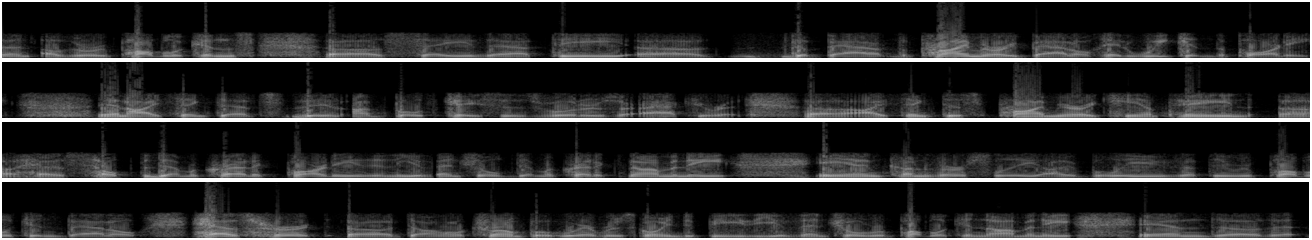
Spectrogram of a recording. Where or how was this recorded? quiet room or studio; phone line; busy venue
phone line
